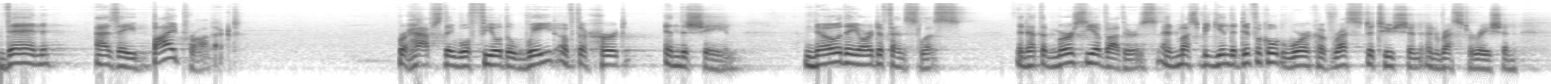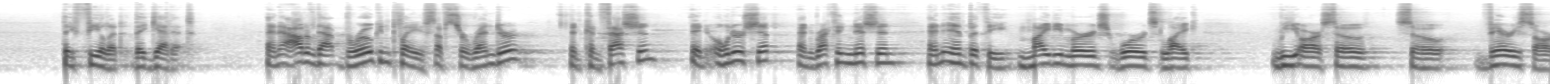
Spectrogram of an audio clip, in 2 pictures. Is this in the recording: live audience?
yes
